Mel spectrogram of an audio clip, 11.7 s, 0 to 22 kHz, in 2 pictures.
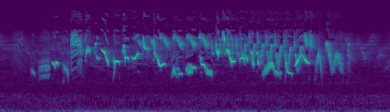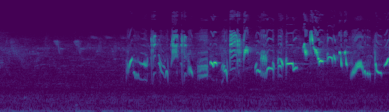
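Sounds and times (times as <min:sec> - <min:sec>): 
garden warbler song: 0:00.0 - 0:11.6.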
